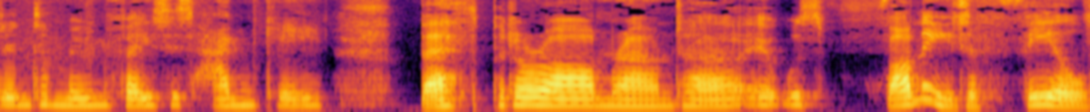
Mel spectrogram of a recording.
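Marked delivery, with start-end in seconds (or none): none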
